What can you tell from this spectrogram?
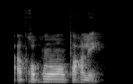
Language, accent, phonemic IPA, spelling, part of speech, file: French, France, /a pʁɔ.pʁə.mɑ̃ paʁ.le/, à proprement parler, adverb, LL-Q150 (fra)-à proprement parler.wav
- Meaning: strictly speaking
